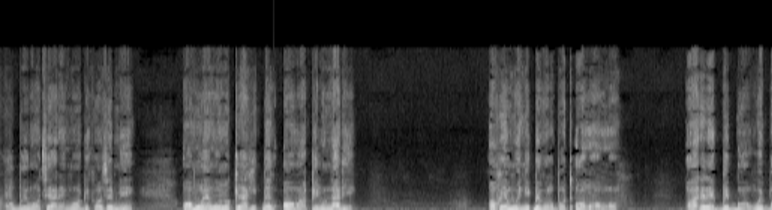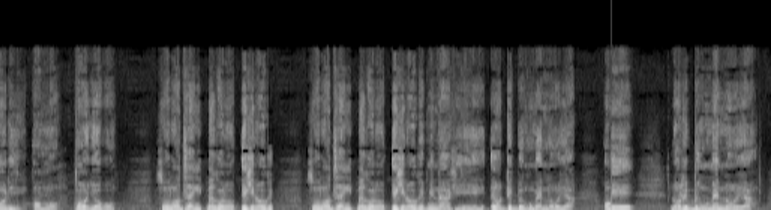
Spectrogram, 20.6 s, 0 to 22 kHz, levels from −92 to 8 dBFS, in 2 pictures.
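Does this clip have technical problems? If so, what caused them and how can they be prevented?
Yes. A CD skip occurs at 3.65 s and again at 18.44 s. Each is a tick with a very brief mute as the laser jumps to another turn of the spiral. Unlike a segment repeat, it lands in a different place rather than replaying. Cleaning the disc and isolating the player from knocks prevents it.

A stream segment repeated runs from 13.87 to 15.88 s. The player fetched or queued the same chunk twice, so about 2.0 s of speech plays again after a small blip. That replay is far longer than a disc-turn jump. Deduplicating segments by sequence number in the player's buffer prevents it.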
